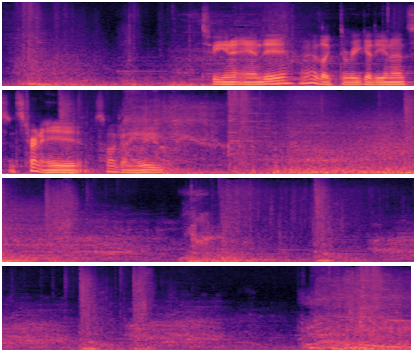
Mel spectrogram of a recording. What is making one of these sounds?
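Magical attack effects whoosh and crash with sharp hits.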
